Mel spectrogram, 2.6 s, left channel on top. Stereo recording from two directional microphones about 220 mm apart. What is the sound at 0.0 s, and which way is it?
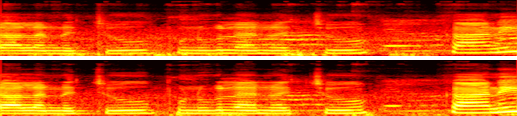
A woman's voice, 25° right (ahead or behind).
